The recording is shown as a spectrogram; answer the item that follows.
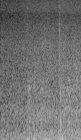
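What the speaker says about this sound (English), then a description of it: "this one apparently is called Waterfall of Three Fingers" Waterfall of Three Fingers in Apiúna, Brazil, a continuous broad rush of falling water with wind buffeting the microphone, steady and fairly loud throughout.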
